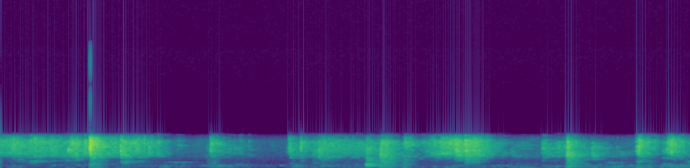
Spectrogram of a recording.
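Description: Muffled, indistinct voices and room noise, heard through a narrow-band security-camera microphone, with a sharp knock about a second in and two more near the end.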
